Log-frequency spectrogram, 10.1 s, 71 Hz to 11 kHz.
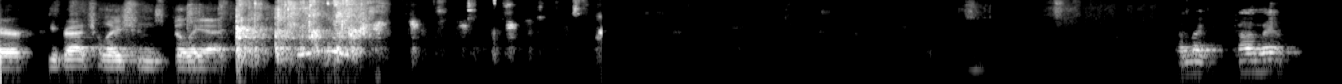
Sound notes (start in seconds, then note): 1.7 applause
